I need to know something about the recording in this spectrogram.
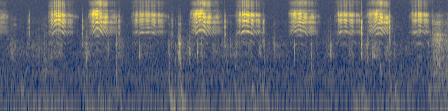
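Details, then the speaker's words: FTX Comet RC truggy: short high steering servo whines about once a second as the wheels turn, each after a delay; servo saver taking up slack, suspected of causing vibration. "Like, if I turn the wheels, it'll go turn, and then there's a definite delay before you hear the servo reluctantly going, ee. It's the servo saver taking up the slack, obviously."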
